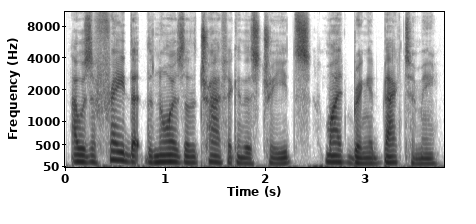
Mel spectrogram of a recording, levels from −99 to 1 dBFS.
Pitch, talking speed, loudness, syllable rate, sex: 125 Hz, 285 wpm, -18 LUFS, 5.9 syllables/s, male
